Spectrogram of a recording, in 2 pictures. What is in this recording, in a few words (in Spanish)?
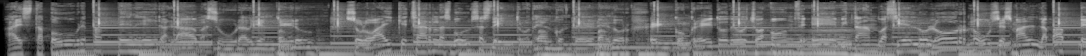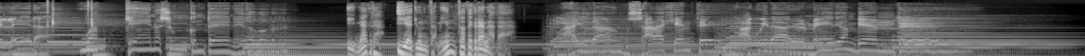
cuña radio publicidad; no uses mal la papelera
